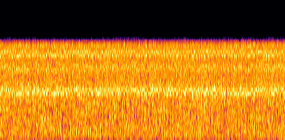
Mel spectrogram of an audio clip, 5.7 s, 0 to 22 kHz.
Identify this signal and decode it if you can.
Two-tone teleprinter signal, about 170 Hz shift.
